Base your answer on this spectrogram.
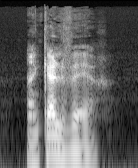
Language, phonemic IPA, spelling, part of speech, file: French, /kal.vɛʁ/, calvaire, noun / interjection, Fr-calvaire.ogg
- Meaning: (noun) 1. calvary 2. ordeal; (interjection) fuck, fucking hell, bloody hell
